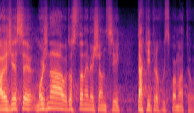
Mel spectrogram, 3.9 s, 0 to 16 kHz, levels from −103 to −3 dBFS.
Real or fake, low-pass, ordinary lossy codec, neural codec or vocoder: fake; 14.4 kHz; Opus, 24 kbps; autoencoder, 48 kHz, 32 numbers a frame, DAC-VAE, trained on Japanese speech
